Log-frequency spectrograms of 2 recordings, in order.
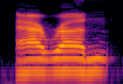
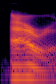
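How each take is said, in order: First: It is said in a robotic voice. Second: It is said in a natural voice.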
